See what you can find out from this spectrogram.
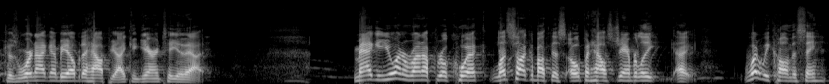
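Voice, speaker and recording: A man with a slightly high voice runs a staff meeting in a room. He talks informally to the group and keeps it colloquial and joking. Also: quick pace, a bit bright. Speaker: sales meeting leader.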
